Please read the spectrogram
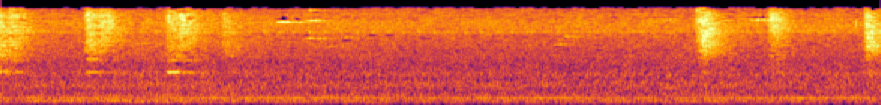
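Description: Steady background hum with traffic-like noise, broken by a few short hisses near the start and again near the end.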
